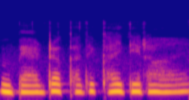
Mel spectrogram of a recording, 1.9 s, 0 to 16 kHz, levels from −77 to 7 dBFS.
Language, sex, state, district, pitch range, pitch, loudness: Hindi, female, Chhattisgarh, Kabirdham, 215-235 Hz, 225 Hz, -14 LUFS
